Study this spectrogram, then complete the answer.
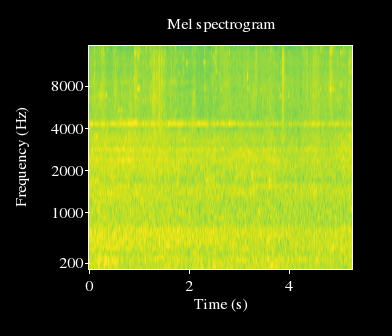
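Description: A diesel locomotive rumbles and drones as it approaches.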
